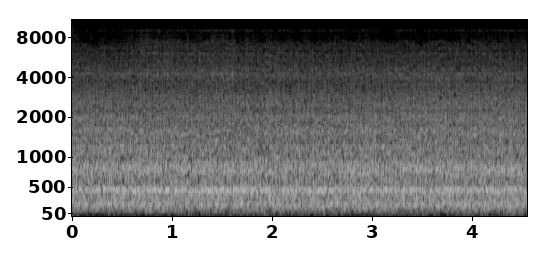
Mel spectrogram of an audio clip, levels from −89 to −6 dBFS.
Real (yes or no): no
